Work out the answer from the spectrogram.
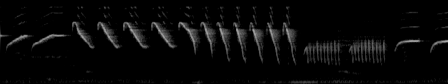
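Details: Atlantic canary singing a long rolling song meant to stimulate lazy canaries: fast repeated downward-sweeping whistles about three per second, then two buzzy trills and a pair of rising whistled notes.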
